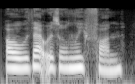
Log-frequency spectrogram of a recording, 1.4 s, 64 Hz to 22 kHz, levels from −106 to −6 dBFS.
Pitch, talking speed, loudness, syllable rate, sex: 195 Hz, 220 wpm, -17 LUFS, 5.1 syllables/s, female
